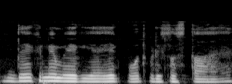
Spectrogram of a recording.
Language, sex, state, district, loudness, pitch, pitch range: Hindi, female, Haryana, Charkhi Dadri, -15 LUFS, 135 Hz, 130-150 Hz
